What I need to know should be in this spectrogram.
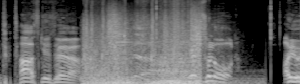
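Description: Weapons clash and magic crackles in a fierce fight.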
